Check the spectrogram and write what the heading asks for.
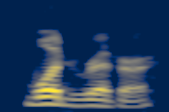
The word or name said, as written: Wood River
